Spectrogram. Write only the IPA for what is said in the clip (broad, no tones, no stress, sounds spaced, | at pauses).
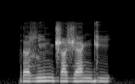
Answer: ɾ ɜ ɮ ĩ n d͡ʒ ɑ ʒ æ ŋ ɡ i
